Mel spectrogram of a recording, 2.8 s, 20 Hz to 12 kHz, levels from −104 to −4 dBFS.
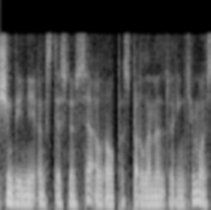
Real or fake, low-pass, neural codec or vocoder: fake; 7.2 kHz; codec, 16 kHz, 1.1 kbps, Voila-Tokenizer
